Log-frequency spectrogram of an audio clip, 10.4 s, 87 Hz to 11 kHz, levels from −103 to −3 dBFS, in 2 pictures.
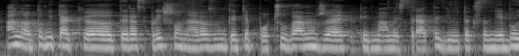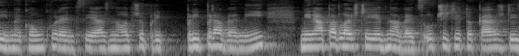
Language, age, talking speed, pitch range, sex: Slovak, 20-39, 185 wpm, 175-200 Hz, female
